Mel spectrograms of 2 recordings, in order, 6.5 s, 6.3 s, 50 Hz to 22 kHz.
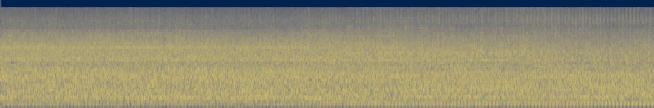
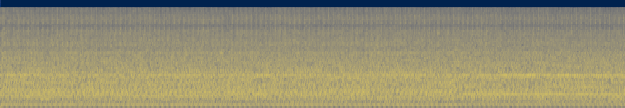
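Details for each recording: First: MTD Craftsman LT1500 riding mower with replacement engine, after bottom oil seal change: steady, even single-cylinder chug around 200 a minute, no surging; no longer over-revving, healthy. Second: MTD Craftsman LT1500 riding mower just fitted with a replacement engine, first start: steady, even small-engine idle with no knocks, misses or surging; runs good, though the governor seems a tad fast and may need bending in.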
